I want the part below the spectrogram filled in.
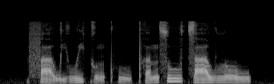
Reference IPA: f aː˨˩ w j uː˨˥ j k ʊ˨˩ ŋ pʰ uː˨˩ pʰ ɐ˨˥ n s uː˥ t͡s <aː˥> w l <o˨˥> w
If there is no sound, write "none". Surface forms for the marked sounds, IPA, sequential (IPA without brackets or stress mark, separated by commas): aː˨˧, o˧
